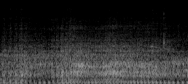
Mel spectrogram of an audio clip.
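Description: A Honda CB350 motorcycle idles close by, its engine running in a steady low, even thrum with no talking over it.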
